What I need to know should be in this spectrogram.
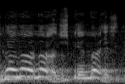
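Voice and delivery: very high, put-on denial; imitating a schemer playing nice; mock innocent protest. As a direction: protest your innocence in a squeaky voice. Imitates people who used to game him.

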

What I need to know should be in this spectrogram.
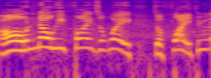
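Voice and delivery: sudden high, loud dismay; alarmed outburst. Real, not acted. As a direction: yelp as he slips through. Opponent breaks through.

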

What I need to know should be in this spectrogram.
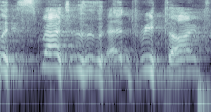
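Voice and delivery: ordinary delivery, nothing marked

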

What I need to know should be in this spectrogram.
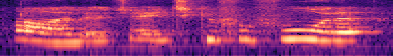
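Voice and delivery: high-pitched melting at cuteness; adoring coo. Real, not acted. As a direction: coo over something adorably cute. Cooing over a cute product.

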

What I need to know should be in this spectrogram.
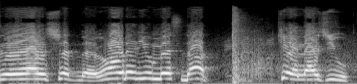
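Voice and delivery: normal talking voice

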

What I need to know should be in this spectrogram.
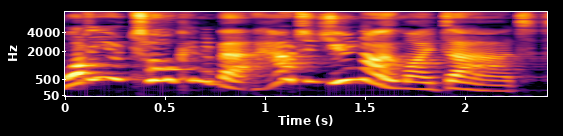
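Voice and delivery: high, loud, urgent questions; shouting. A narrator's reading. Boy confronts stranger about his dad, shouting. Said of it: "I shouted, pushing him off".

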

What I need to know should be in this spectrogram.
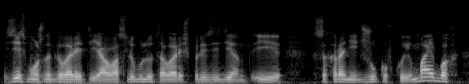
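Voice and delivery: ordinary talk

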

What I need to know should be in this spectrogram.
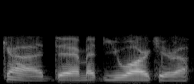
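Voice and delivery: low, weakened voice; dying realisation. Acted. L dying as he sees Light's face, low and defeated. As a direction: drop low, as if with the last strength.

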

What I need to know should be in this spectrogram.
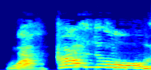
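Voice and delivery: high, sung-out Huancayo; mock announcer call. Host imitating guest's radio announcement, high and sung.

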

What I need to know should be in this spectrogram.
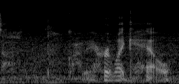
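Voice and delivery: whispered, remembering the pain. Real, not acted. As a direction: breathe it out in a whisper. Recalling painful drain removal.

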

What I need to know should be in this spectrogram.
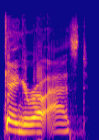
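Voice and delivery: usual speaking voice

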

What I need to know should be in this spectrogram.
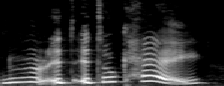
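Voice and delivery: high, choked-up voice breaking into a laugh; fighting back real tears while talking; on the verge of crying, pitch climbing; close to tears. Real, not acted.

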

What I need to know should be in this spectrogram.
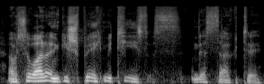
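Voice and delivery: normal talking voice

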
